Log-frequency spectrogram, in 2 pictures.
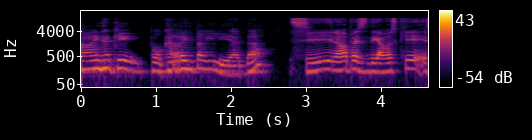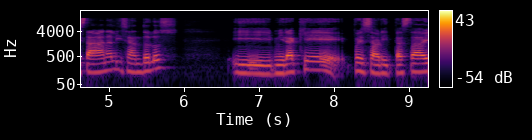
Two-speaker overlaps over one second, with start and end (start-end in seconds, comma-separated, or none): none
